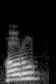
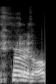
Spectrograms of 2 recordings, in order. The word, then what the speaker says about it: Poeltl: It's like if you said turtle. It's turtle, but with a P. Turtle. Exactly. Poeltl.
